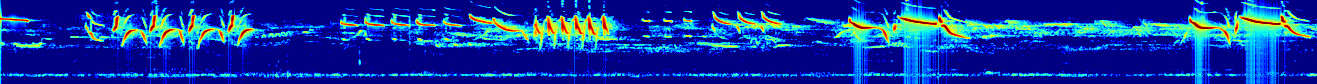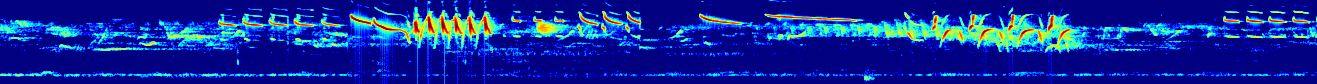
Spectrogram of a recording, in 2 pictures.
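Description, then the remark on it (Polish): Eurasian penduline tit song, clear: a mix of contact call and warm, modulated whistles in short runs of identical high notes, each run at a different pitch, separated by brief pauses over a steady low background hum. “Jego piosenka natomiast jest mieszaniną głosu kontaktowego z ciepłymi, modulowanymi gwizdami.”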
